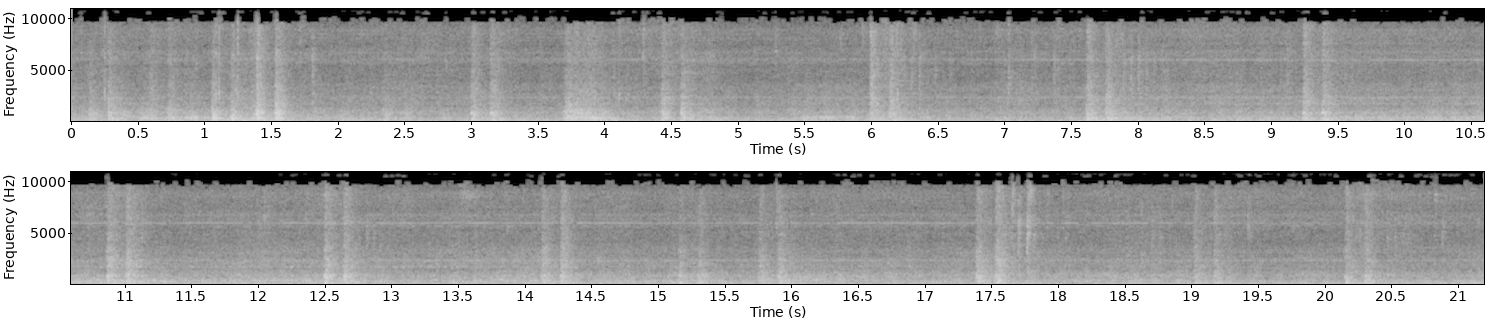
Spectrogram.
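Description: Train wheels click and clatter over rail joints.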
